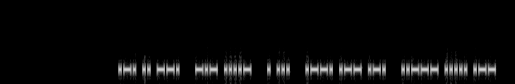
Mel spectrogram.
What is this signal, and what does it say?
Morse code, heard as a keyed tone, about 47 wpm, 700 Hz. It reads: RIG K4 ES PWR 25W
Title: Practice QSO - Exchange 2 - Info - 50wpm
